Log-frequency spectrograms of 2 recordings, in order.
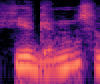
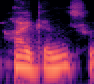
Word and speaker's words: Huygens: English people normally say Huygens, which is Dutch people say Huygens, which you can understand not everyone wants to follow along with.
